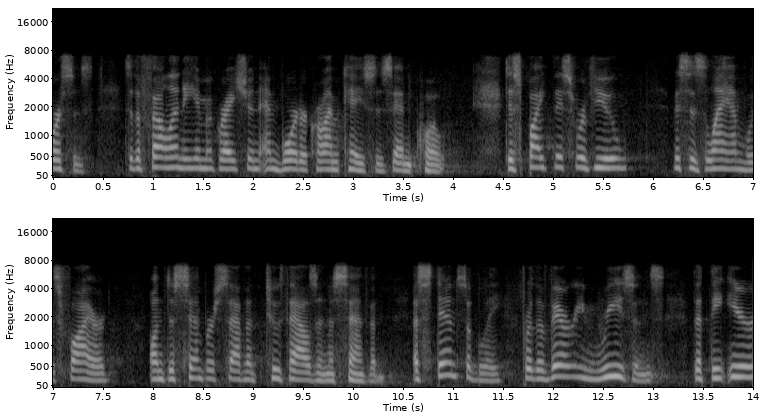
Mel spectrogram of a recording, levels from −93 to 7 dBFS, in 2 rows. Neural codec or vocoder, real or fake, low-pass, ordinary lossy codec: codec, 16 kHz, 0.8 kbps, ZipCodec; fake; 7.2 kHz; Opus, 32 kbps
